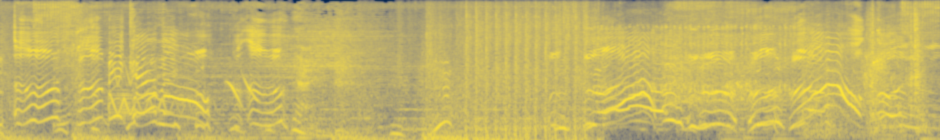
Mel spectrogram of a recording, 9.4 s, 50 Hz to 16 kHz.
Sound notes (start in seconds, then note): 2.4 all groan, whimper; 4.5 gunfire; 7.1 all groan, whimper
